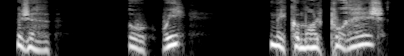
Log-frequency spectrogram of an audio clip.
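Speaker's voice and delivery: stammering, stuttering, incredulous delivery. Almar answers his master's order, stammering, incredulous. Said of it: "Balbutia Almar, incrédule".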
